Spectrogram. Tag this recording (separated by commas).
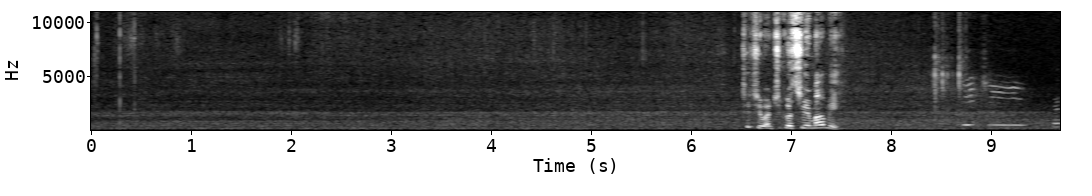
Speech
